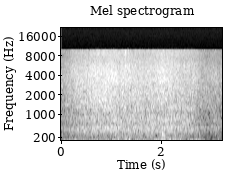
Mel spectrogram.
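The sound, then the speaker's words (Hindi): Steady roar of ocean surf washing onto the shore at Kanyakumari, India, broad and continuous with gentle swells, mixed with gusty wind buffeting the microphone. No voices are heard. “कन्याकुमारी में समंदर का ये किनारा समुद्र की हिलोरों की आवाज़ में कांग्रेस की उम्मीदों की आवाज़ सुनी जा सकती है”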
